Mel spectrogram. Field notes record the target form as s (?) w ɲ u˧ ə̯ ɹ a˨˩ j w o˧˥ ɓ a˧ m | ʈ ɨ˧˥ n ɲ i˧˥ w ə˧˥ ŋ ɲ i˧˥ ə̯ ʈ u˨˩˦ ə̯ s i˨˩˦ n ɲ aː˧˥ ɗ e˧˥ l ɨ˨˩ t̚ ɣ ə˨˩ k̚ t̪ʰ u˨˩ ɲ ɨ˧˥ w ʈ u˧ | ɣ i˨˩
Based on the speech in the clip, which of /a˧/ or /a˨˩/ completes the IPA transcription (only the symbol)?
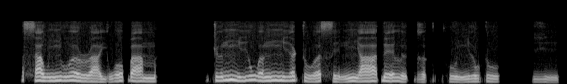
a˧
